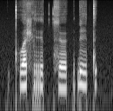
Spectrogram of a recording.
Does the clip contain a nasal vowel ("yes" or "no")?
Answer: no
